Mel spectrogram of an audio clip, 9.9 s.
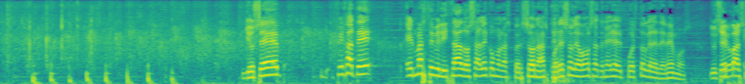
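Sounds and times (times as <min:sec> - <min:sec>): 
applause: 0:00.0 - 0:05.8
speech: 0:03.2 - 0:03.9, 0:04.5 - 0:09.9.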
